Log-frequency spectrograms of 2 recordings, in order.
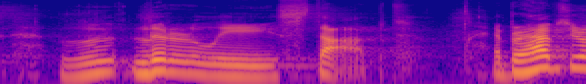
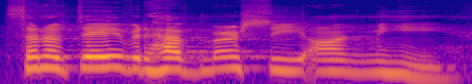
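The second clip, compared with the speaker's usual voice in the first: loud desperate cry, louder still; shouting louder; 5 semitones higher, 6 dB louder than usual. Acted. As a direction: shout it out, begging harder. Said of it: "he shouted all the more".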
